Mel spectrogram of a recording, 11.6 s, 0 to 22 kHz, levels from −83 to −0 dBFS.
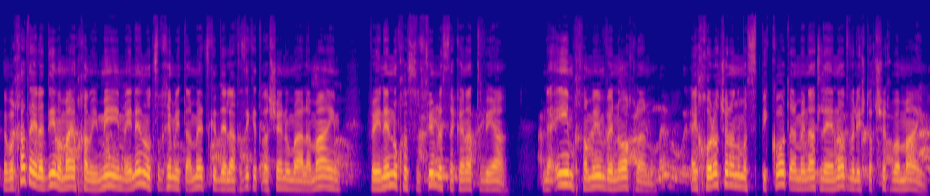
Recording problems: thin; somewhat; fading below 350 Hz
voice in the background; noticeable; throughout; 15 dB below the speech

